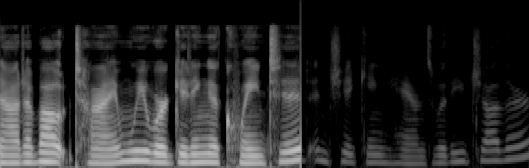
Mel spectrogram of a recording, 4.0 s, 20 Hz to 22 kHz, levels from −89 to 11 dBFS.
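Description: From 2.25 s to the end, the speech collapses when summed to mono, dropping by about 32 dB to a faint residue. The likely cause is one channel inverted: reversed polarity on one side cancels the centred content common to both channels.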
